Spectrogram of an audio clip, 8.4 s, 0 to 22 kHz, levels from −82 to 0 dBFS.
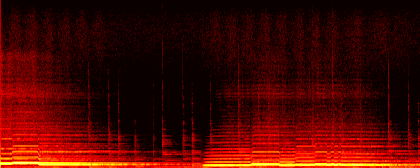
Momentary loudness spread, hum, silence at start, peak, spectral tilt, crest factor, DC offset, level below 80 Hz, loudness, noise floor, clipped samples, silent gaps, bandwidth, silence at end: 19 LU; none; 0 s; -6 dBFS; -4.5 dB/octave; 12 dB; under 0.1%; -64 dBFS; -18 LUFS; -46 dBFS; under 0.1%; none; 11.5 kHz; 0 s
